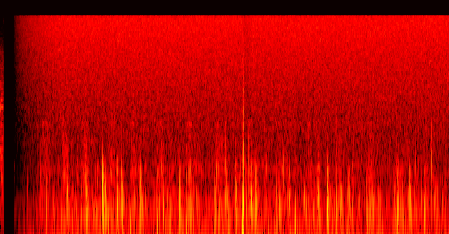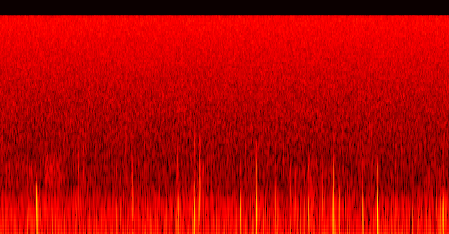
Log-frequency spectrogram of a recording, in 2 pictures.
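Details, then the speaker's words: Korotkoff sounds heard while a blood pressure cuff deflates during manual measurement: repeated soft low thumps over a steady hum. "sekarang coba dengarkan dengan tenang bunyi korotkoff"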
